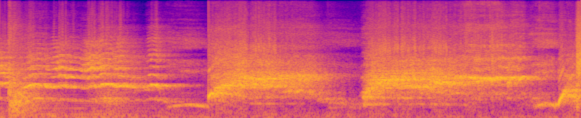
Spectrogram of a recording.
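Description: Loud human screaming: three long, wavering cries, one after another.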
